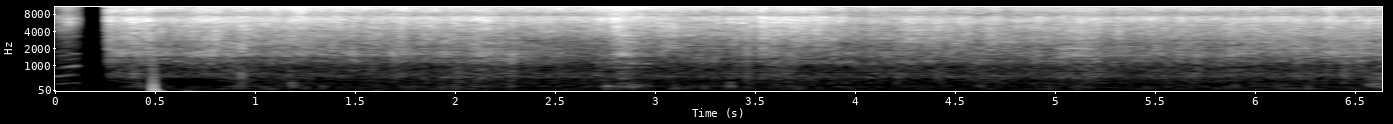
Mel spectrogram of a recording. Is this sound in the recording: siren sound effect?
no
